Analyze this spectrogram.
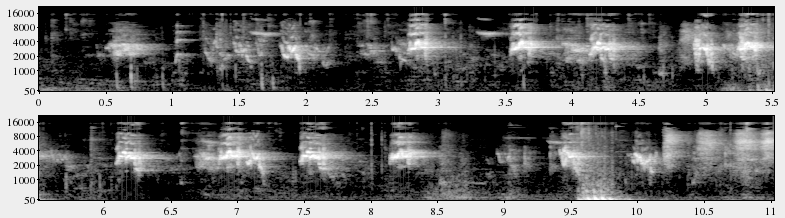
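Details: Mischievous young budgerigars bred in the Den Haag region, South Holland, Netherlands: a steady series of short, harsh, high chirping squawks, roughly one every half second, with a rustling thump near the end.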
